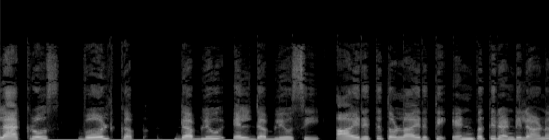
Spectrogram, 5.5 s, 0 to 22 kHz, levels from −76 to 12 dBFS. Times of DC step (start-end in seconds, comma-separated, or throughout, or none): 0.39-2.86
